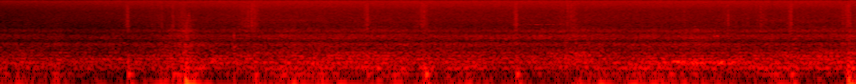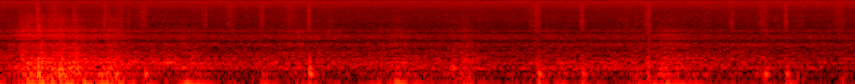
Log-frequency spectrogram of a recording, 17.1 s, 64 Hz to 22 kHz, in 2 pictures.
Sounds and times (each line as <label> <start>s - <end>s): wind tumbling in the air vent 0.0s - 17.1s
